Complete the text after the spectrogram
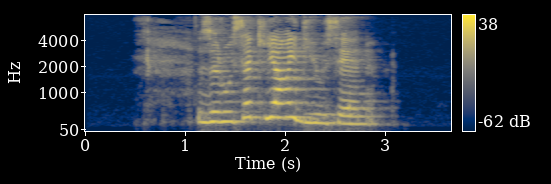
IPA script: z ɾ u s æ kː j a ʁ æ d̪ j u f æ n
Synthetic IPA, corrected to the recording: z ɾ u s æ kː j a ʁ i d̪ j u s æ n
